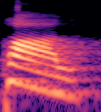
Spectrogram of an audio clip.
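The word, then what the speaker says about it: parlent: And for ill l which is a plural form for that's the il l pal not ill l palon. Please, we don't pronounce our entire French verb to what do we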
